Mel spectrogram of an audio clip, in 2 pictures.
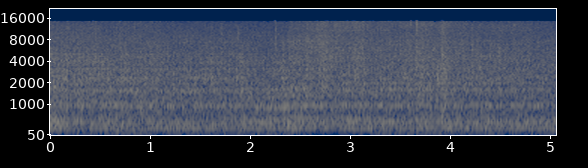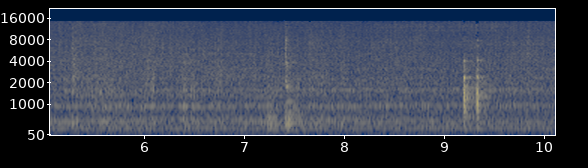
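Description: Pieces of raw meat sizzling as they are put by hand into a pot of onions frying in fat, a steady sizzle with a few soft knocks and two sharp knocks near the end.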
